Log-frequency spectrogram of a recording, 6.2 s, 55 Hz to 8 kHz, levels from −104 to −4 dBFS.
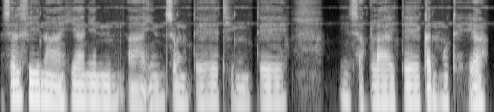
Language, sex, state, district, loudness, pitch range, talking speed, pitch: Mizo, male, Mizoram, Aizawl, -20 LUFS, 90-95 Hz, 105 wpm, 90 Hz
